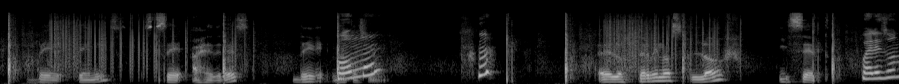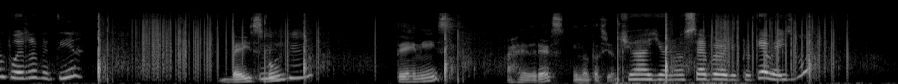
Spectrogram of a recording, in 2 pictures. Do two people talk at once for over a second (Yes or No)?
No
